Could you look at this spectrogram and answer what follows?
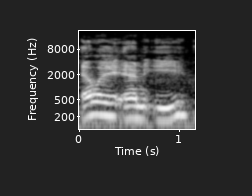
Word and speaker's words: lame: This is, I think I pronounce it lame. It's L-A-M-E. I'm sure the French say lame. I'm just going to call it lame because it's kind of lame.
